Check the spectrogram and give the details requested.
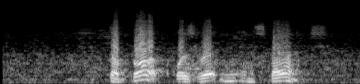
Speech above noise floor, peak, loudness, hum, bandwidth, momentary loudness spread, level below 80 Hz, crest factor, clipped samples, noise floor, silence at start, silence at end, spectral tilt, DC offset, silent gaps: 28 dB; 0 dBFS; -11 LUFS; none; 8.4 kHz; 9 LU; -48 dBFS; 12 dB; under 0.1%; -38 dBFS; 0.9 s; 0.6 s; -7.5 dB/octave; under 0.1%; none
